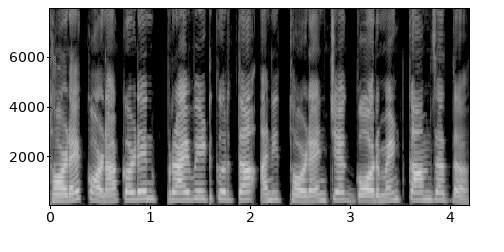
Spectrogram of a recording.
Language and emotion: Goan Konkani, neutral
